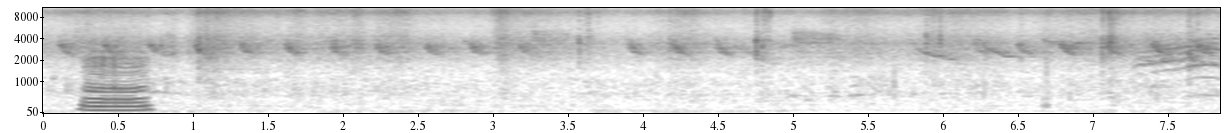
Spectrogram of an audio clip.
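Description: Birds chirping faintly over and over, short high downward chirps several times a second. A brief low steady tone lasting under half a second sounds about half a second in and is the loudest thing.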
